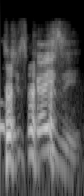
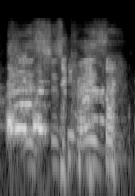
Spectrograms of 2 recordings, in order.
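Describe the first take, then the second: First: Said in the usual way. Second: Laughing squeal. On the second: Real, not acted. Repeated line, laughed.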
